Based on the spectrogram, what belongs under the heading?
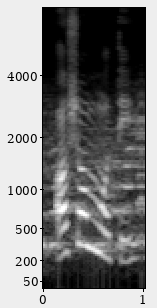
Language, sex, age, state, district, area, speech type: Bengali, female, 30-45, West Bengal, Purba Bardhaman, urban, read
